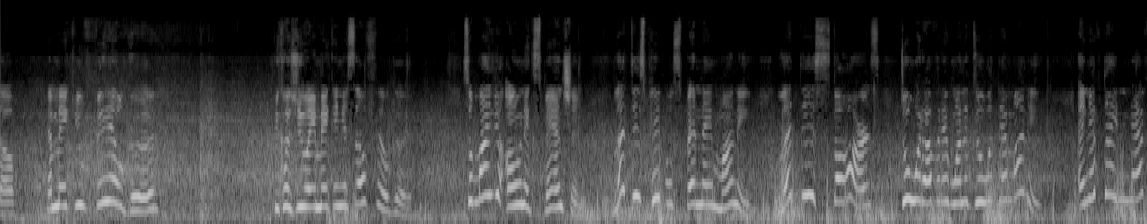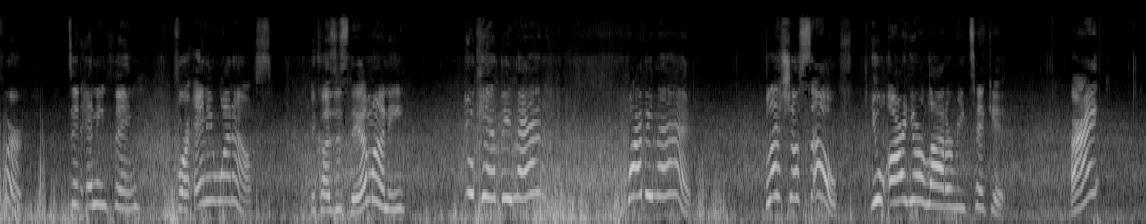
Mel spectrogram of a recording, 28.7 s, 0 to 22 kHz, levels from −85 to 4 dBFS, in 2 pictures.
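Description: There's a short glitch at about 16.23 s, which is damaged data in the compressed stream. Part of the data there is wrong, so the decoder can't make sense of the frame it's reading. It either spits out garbled output or drops it, loses its place in the stream, and scans ahead for the next valid frame header before it locks back on. The whole disturbance is very brief, under 20 ms, so it comes across as a quick blip in the audio.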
